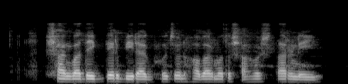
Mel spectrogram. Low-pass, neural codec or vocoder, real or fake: 7.2 kHz; none; real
